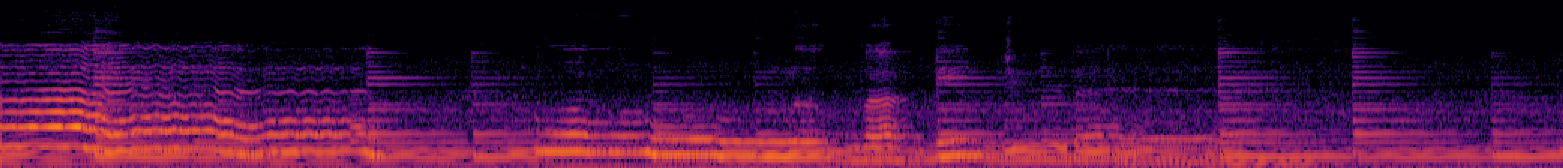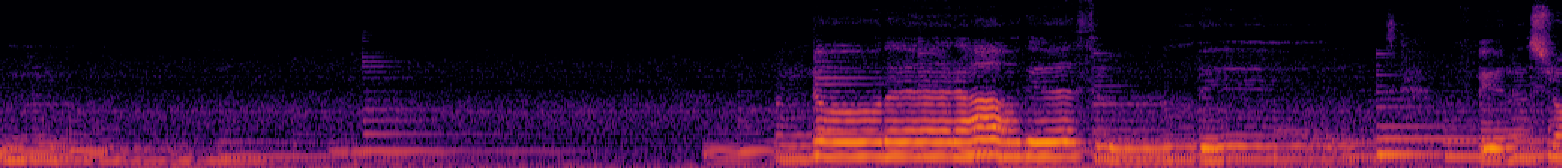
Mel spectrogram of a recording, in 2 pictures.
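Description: Solo acoustic guitar plays an instrumental passage of a slow pop ballad. Wordless humming sits over it in places. The playing grows quiet about two-thirds of the way through, then builds up again a few seconds later.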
